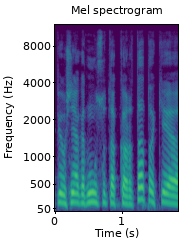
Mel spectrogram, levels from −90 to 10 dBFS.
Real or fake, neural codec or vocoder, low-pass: real; none; 10.8 kHz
